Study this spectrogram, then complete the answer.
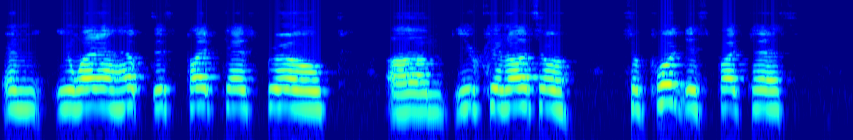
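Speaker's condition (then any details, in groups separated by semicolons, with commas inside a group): Cerebral palsy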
